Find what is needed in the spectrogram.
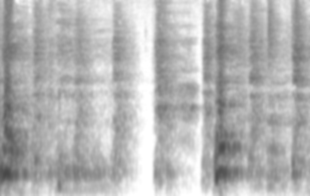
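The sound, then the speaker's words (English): A dog barks several times in short, sharp, loud bursts, with a brief pause midway before another cluster of barks. “You guys hear my dog?”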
